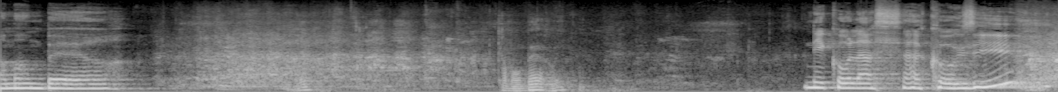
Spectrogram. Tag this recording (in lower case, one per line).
inside a large room or hall
speech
